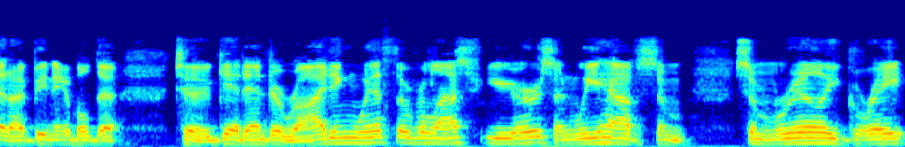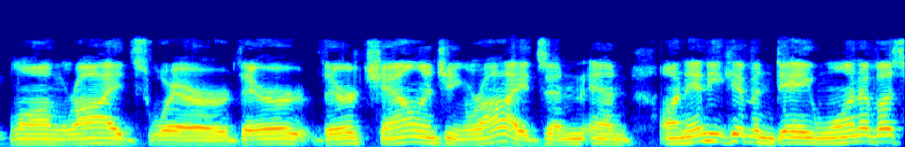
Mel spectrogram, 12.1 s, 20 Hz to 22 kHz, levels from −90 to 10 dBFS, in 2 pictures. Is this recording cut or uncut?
uncut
